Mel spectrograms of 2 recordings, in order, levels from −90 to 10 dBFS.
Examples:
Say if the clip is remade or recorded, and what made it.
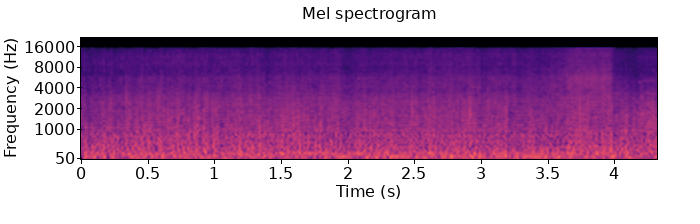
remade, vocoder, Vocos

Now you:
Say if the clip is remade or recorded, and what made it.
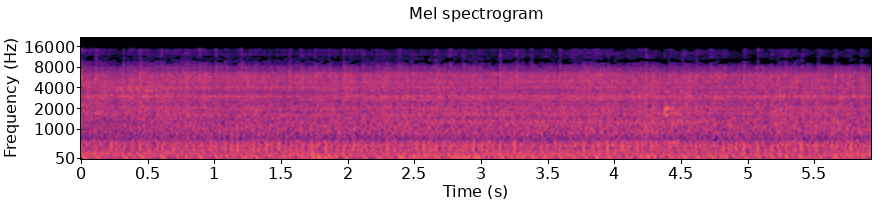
remade, vocoder, Vocos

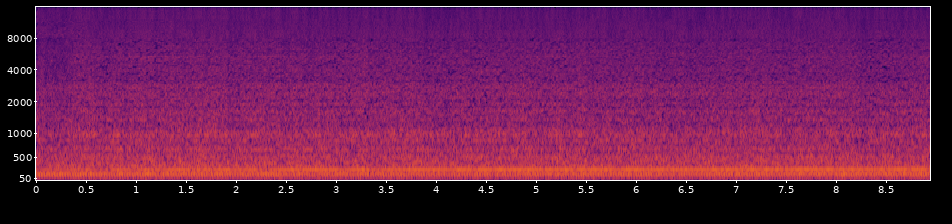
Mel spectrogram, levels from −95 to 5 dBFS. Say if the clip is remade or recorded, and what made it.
recorded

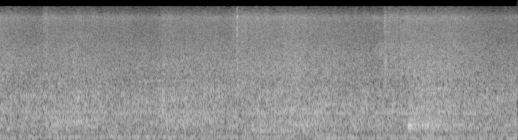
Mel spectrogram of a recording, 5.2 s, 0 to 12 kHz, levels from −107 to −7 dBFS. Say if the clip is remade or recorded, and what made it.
recorded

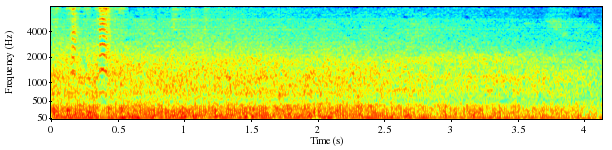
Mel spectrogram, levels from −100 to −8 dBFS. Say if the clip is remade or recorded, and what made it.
remade, vocoder, Vocos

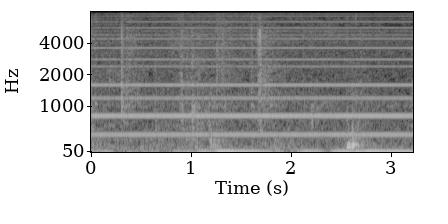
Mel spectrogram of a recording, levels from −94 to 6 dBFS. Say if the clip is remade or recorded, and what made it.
recorded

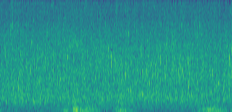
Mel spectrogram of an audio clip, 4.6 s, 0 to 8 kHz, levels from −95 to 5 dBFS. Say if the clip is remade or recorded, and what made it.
recorded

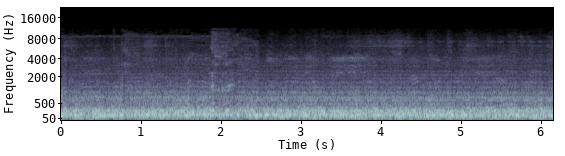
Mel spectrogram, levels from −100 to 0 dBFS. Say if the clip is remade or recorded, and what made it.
recorded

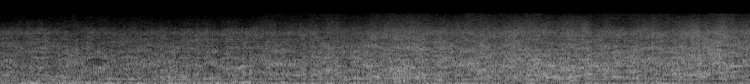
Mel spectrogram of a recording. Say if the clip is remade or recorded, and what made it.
remade, codec, SNAC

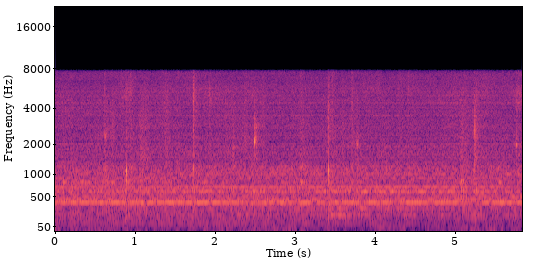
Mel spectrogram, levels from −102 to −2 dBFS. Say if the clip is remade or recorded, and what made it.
remade, autoencoder, DAC-VAE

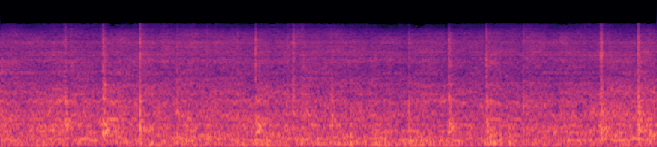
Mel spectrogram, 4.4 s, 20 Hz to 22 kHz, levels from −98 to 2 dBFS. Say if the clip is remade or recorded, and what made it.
remade, codec, SNAC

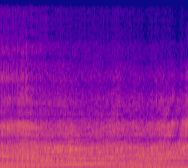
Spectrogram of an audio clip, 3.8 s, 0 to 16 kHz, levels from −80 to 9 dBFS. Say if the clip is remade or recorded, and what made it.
recorded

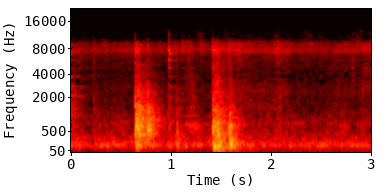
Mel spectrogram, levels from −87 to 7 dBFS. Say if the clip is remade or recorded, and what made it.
remade, vocoder, BigVGAN v2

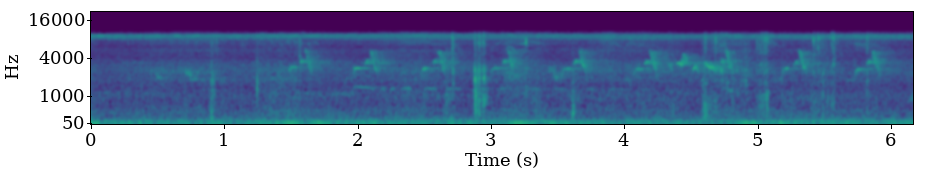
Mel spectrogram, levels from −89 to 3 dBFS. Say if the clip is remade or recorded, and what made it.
recorded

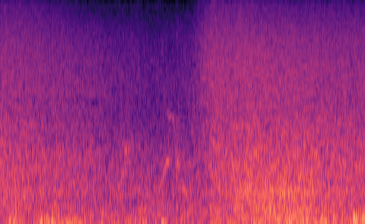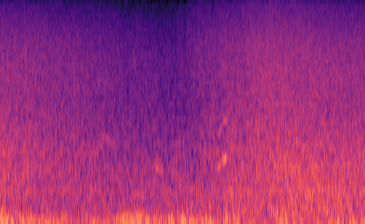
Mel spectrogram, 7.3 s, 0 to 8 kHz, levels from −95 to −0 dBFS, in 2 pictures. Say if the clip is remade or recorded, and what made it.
remade, vocoder, Vocos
